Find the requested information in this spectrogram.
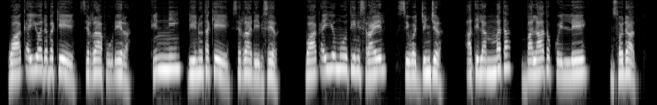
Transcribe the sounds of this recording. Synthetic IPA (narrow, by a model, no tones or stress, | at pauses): waːkʼɐjːɔɐd̪ɐbɐkeːʔsɪrːaːfuːᶑe̞ːɾɐ | ʔɪnːɪd̪iːnɔt̪ɐkeːʔsɪrːaːd̪e̞ːbɪse̞ːɾɐ̥ | waːkʼɐjːɔmo̞ːt̪iːnɪsɾaːʔɛl | sɪwɐd͡ʒːɪnd͡ʒɪɾɐ | ʔɐt̪ɪlɐmːɐt̪ɐ | bɐlaːt̪ɔkːɔɪlːe̞ː | hɪnsɔd̪aːt̪ːʊ̥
